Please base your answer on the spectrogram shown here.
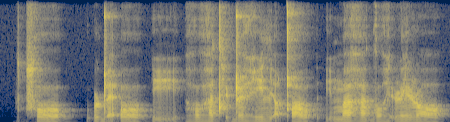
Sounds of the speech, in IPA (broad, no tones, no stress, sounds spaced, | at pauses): t͡sʰ o | ʔ u ɖ ɛ̰ ʔ o | ḭ | ɦ o ɦ ɐ tʰ ḭ ɖ ɘ ɦ i lʲ ɛ̰ qʼ o | ʔ ḭ m ɐ ɦ ɐ ɡ o ɦ ḭ ɭ i ɭ ɔ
